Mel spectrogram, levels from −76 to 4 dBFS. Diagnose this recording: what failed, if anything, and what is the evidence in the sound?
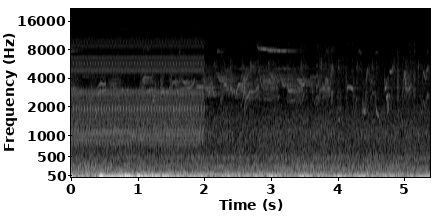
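Timecode bleed, in the analogue wiring. From 0.0 to 2.0 s a chirping warble sits about 20 dB below the sound. It flips between roughly 1 and 2 kHz. Linear timecode on a neighbouring cable is leaking in. Its rhythm fits 23.976 frames per second.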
